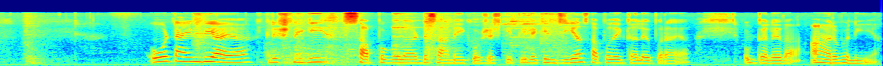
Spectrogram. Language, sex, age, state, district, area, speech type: Dogri, female, 30-45, Jammu and Kashmir, Jammu, urban, spontaneous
